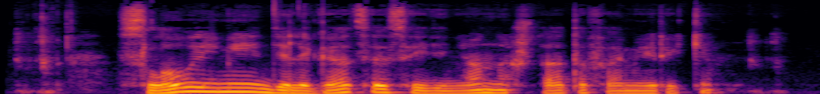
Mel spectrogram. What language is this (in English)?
Russian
